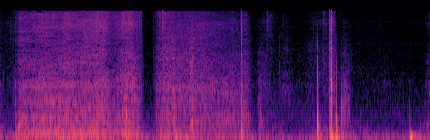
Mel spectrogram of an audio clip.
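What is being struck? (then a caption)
Cucumber sliced with a steel knife on a plastic cutting board. A solid green fresh cucumber, held by the fingertips, is sliced with a steel kitchen knife on a white plastic board. A steady rough scraping rubs along for about a second and a half. After a break, sharp crisp chops follow, three of them standing out clearly, each with a quick bright snap and a low thud on the board.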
